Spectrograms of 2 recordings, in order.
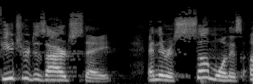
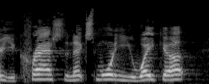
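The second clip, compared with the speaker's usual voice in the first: usual speaking voice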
